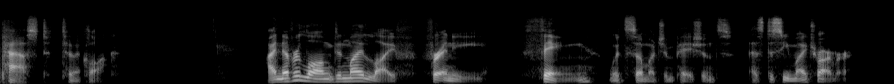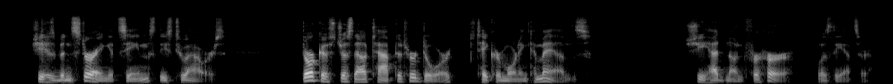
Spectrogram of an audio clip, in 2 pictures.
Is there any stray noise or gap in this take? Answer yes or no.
no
